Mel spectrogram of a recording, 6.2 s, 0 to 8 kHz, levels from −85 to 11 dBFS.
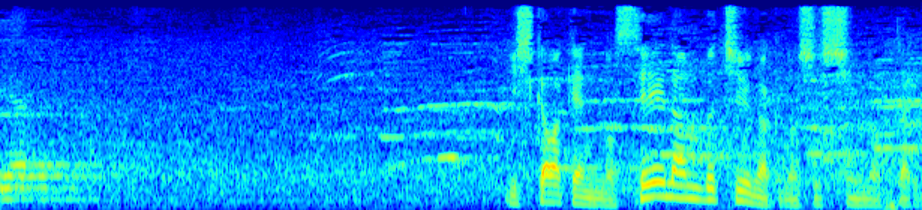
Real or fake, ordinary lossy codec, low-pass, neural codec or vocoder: real; MP3, 32 kbps; 7.2 kHz; none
